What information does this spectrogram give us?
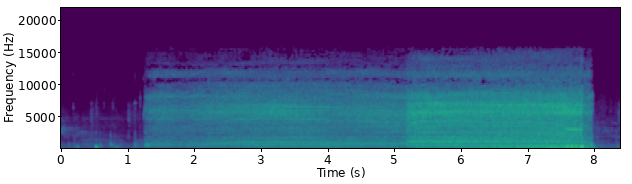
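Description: A power drill whines steadily as it drives a self-drilling metalworking screw, the tone starting abruptly, holding for several seconds, then turning louder and harsher near the end before cutting off sharply.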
